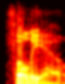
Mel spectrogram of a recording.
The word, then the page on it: folio: American English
